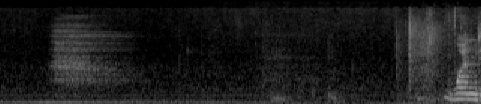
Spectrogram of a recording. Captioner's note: sighs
